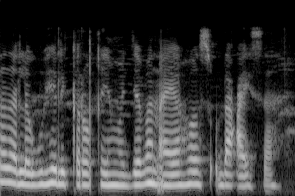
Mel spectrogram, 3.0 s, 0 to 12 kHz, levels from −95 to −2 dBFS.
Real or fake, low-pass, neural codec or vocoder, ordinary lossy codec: real; 7.2 kHz; none; none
